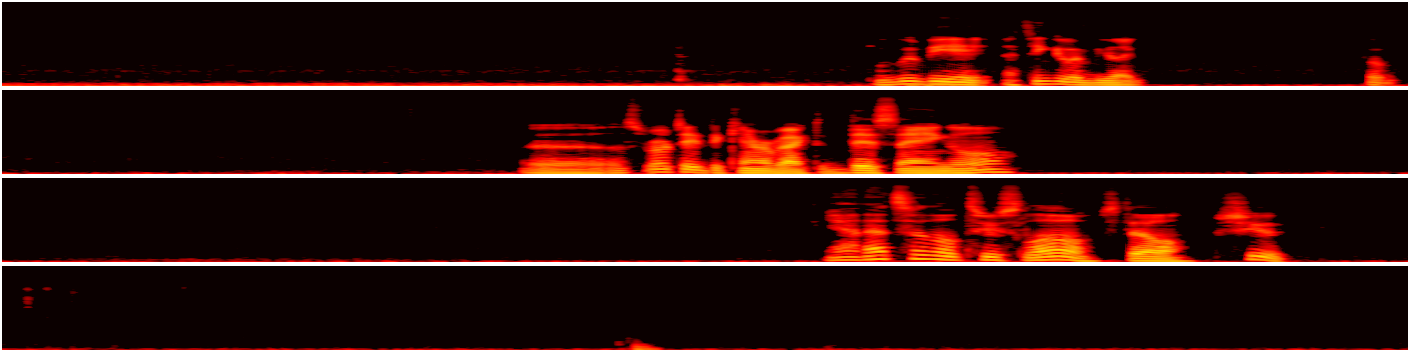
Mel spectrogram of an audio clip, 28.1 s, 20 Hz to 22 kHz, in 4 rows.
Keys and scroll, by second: 5.2-16.9 typing, 17.8 super+q, 18.8-21.4 typing, 22.9 super+r, 23.0-24.1 typing.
